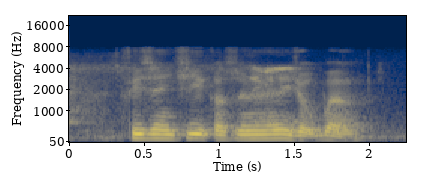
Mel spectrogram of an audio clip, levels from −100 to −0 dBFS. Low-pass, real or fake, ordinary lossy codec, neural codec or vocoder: none; real; none; none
